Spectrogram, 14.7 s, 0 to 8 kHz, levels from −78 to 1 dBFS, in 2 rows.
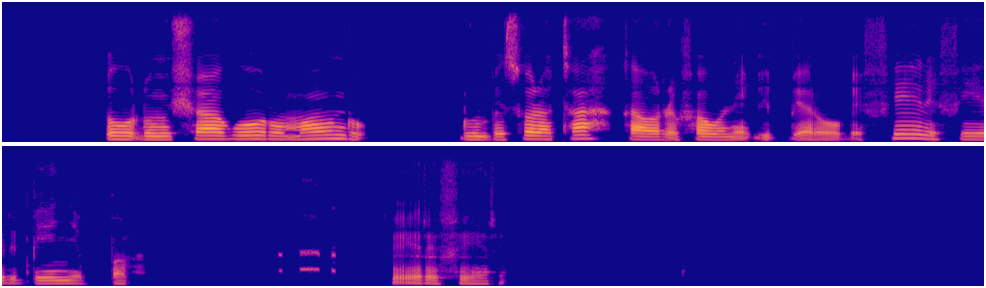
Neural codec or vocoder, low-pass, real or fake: none; 7.2 kHz; real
